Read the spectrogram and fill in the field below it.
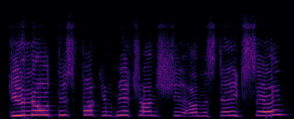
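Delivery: very high-pitched incredulous question. Retold or imitated. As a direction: ask it way up high in disbelief. Outraged build-up to the retold reply.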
